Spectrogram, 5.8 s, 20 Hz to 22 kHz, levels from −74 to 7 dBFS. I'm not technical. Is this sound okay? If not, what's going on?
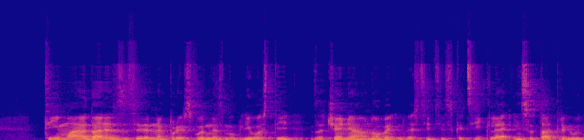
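No. From start to finish, the speech sounds rough and grainy, as if a fine layer of hiss or sand were stuck to it, and clear tones come out fuzzy rather than clean. This is Opus compression, most likely applied when the file was shrunk with too little data to spare. Instead of leaving gaps, the encoder fills in detail with copied or noise-like sound, which creates that gritty texture throughout the clip.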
